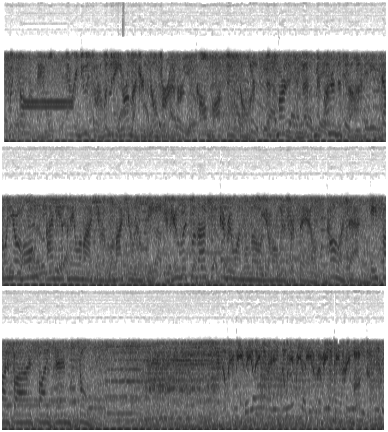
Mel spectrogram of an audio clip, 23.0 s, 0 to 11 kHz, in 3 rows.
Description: WBZ versus Argentina on 1030, heard 21 APR 2016 at 0100 UTC at South Yarmouth, MA.
Receiver: Perseus
Antenna: 10 m vertical by 11 m horizontal cardioid-pattern SuperLoop, base height 1.5 m, null 345 deg. / peak 165 deg.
